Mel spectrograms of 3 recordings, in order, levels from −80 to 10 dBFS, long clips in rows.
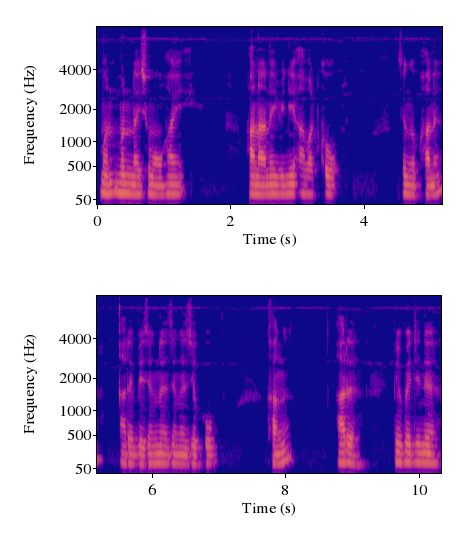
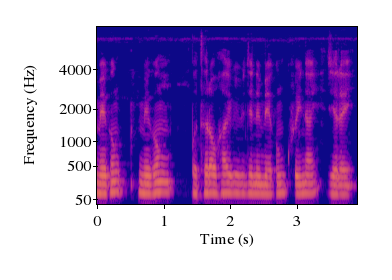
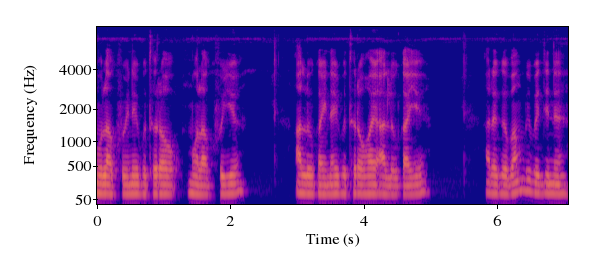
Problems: low volume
